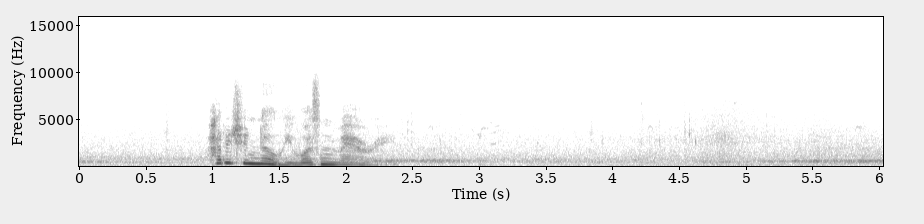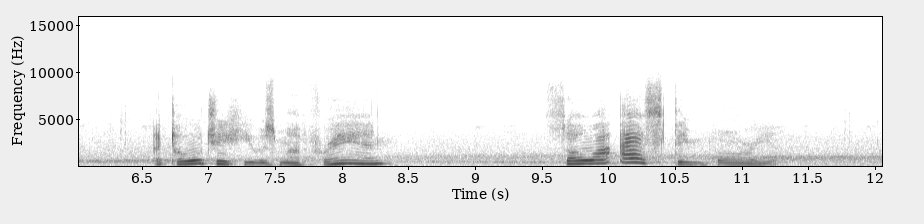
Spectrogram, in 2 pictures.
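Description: A woman speaks softly and weakly, close by.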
